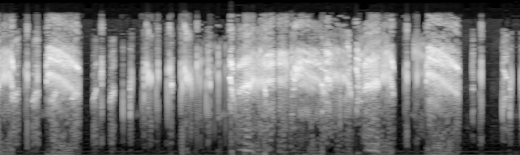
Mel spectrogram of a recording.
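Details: Calling sound used to attract swiftlets by swiftlet-house owners, made of choppy buzzy chirps and rasping twitters in irregular bursts, with a sustained chattering run through the middle.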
